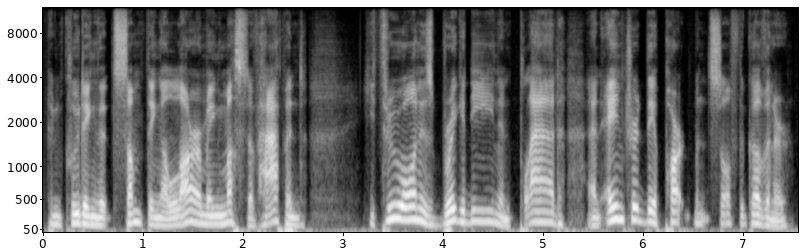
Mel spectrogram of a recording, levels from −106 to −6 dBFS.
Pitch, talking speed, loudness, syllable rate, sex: 140 Hz, 165 wpm, -17 LUFS, 5.6 syllables/s, male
